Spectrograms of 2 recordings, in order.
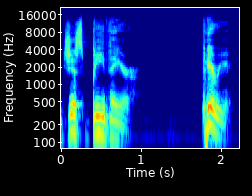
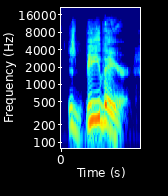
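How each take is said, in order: First: Soft low emphasis. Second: Said in the usual way. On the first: Real, not acted. To a listener whose friend was cheated on, low hushed emphasis. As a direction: lower and softer, dropped to a hushed close. Repeats key advice softly.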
